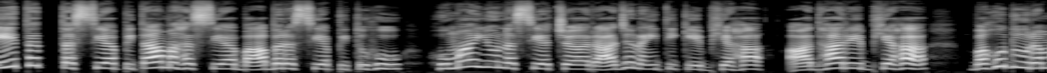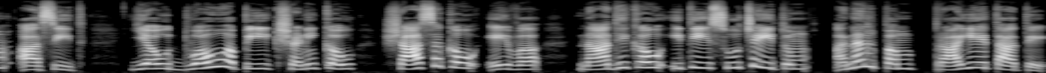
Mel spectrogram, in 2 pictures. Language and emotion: Sanskrit, neutral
